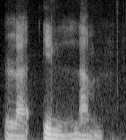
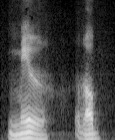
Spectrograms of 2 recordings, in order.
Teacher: Jadi nunnya dilebur ke dalam huruf lam, langsung ke dalam huruf lam, tidak dipanjangkan, langsung. Namanya idgham bila guna, masuk atau melebur nun ke dalam huruf berikutnya, tidak disertai dengan guna. La illam, ya, nunnya tidak terbaca, ya, la illam, ya, la illam.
